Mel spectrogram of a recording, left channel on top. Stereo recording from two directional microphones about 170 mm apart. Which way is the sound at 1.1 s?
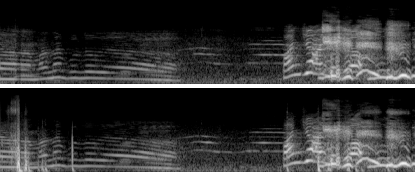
25° left (ahead or behind).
